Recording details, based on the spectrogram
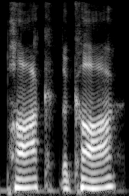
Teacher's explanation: There's no R. They kind of replace the R with an H. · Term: Boston accent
